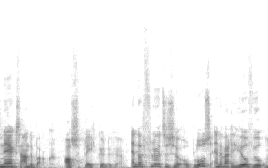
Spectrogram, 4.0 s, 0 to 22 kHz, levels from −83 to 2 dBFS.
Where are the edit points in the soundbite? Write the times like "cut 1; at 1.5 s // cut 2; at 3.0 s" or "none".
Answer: cut 1; at 1.9 s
